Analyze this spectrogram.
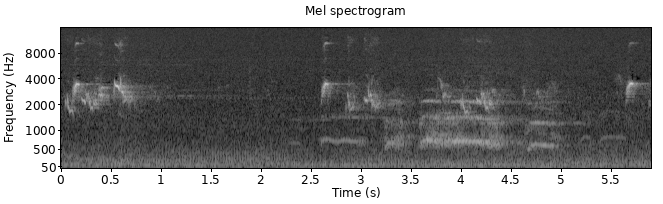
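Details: Red-whiskered bulbul fighting song recorded during bird trapping with a decoy on 2 February 2016: bright chirpy phrases at the start, a busier warbled burst in the middle with lower whistled notes beneath, and a final short chirp.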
